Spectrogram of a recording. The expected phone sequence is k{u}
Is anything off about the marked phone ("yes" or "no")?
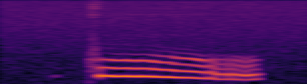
no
